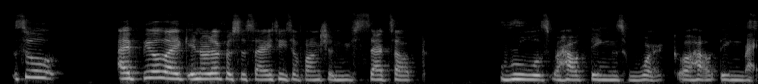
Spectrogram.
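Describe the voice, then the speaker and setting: A woman talks fairly slowly, her fairly high voice somewhat breathy and her intonation fairly even. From Nigeria. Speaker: business school graduate in fashion and tech. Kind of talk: podcast interview.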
